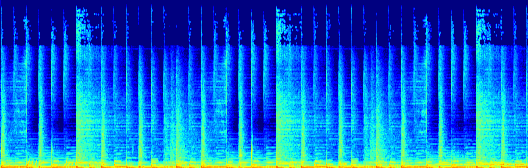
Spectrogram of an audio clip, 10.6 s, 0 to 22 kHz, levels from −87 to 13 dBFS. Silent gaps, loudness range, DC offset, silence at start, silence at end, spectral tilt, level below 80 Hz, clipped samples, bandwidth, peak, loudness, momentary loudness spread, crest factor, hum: none; 0 LU; 0.6%; 0 s; 0 s; -7 dB/octave; -22 dBFS; under 0.1%; over 20 kHz; 0 dBFS; -17 LUFS; 2 LU; 14 dB; none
